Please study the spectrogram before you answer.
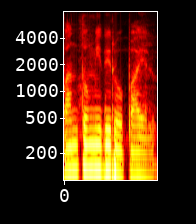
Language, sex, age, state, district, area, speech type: Telugu, male, 18-30, Andhra Pradesh, Chittoor, urban, spontaneous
